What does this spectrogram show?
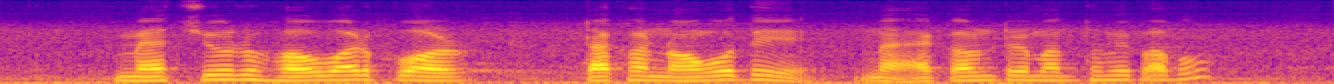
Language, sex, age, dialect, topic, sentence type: Bengali, male, 18-24, Northern/Varendri, banking, question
